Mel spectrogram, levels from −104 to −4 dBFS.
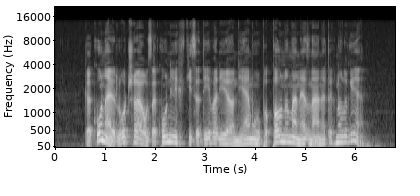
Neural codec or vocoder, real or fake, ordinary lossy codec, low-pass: none; real; none; 14.4 kHz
